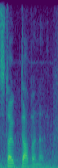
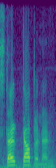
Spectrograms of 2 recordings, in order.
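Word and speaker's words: Stoke D'Abernon: Cobham and Stoke Dubbernon. It's so good. It's so good. I don't get why I like it, but if it's how it's spelled, it's like Cobham and Stoke D apostrophe Dubbernon, something Aberdeen.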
